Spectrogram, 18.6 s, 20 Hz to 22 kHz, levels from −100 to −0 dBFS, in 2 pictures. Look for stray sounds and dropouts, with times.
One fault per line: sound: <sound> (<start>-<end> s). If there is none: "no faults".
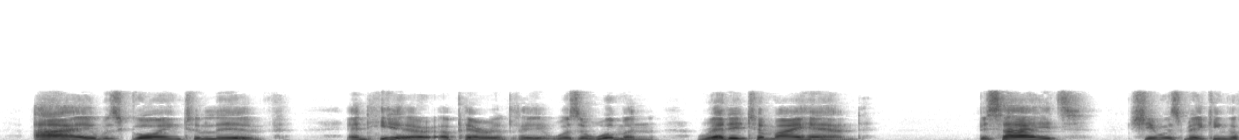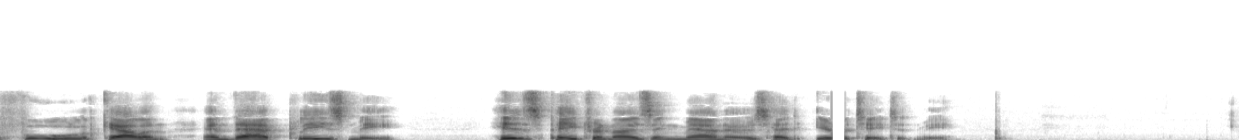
sound: dropout (15.5-15.6 s)
sound: thud (16.7-16.9 s)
